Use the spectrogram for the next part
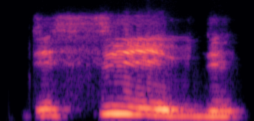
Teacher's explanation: Then number 10 is deceived. Again, the sound is D, deceived, because V is a voiced sound.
